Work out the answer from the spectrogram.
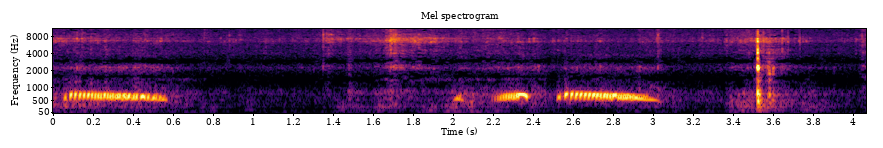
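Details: Lure call of a spotted dove for attracting wild birds: the end of one long coo, then a soft pause and a full phrase of quick short notes into a sustained, slightly falling coo, with a faint click.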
